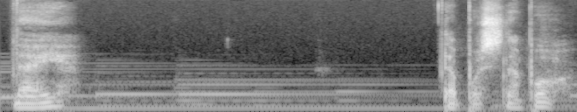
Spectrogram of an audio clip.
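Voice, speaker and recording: A man playing a calm, measured hospital director and devoted son in an audio drama, solemn and firm. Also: on the low side, faint music behind, voice pushed down. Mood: tender, solemn. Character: grown male doctor and hospital director, calm, grieving son.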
